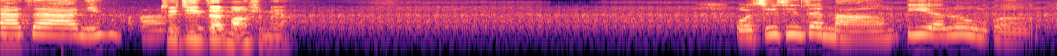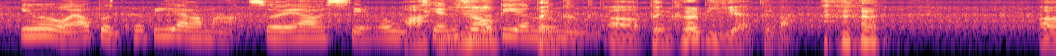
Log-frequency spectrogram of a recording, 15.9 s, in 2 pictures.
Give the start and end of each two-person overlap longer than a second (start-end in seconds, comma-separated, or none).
11.0-12.4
